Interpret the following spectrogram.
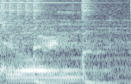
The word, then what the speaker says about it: Geordan: And follow me, Jordan at Geordan on Instagram.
